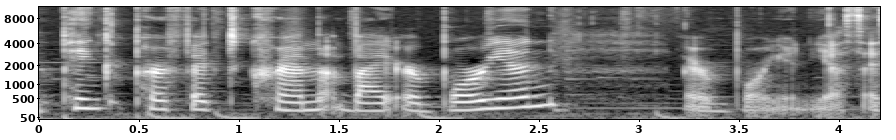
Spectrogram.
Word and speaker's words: Erborian: Erborian, yes, I said it right.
